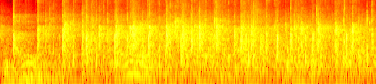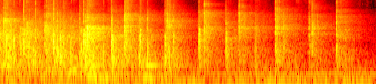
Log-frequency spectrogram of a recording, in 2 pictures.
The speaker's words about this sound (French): Je vous demande donc d'applaudir très fort Monsieur l'arbitre.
